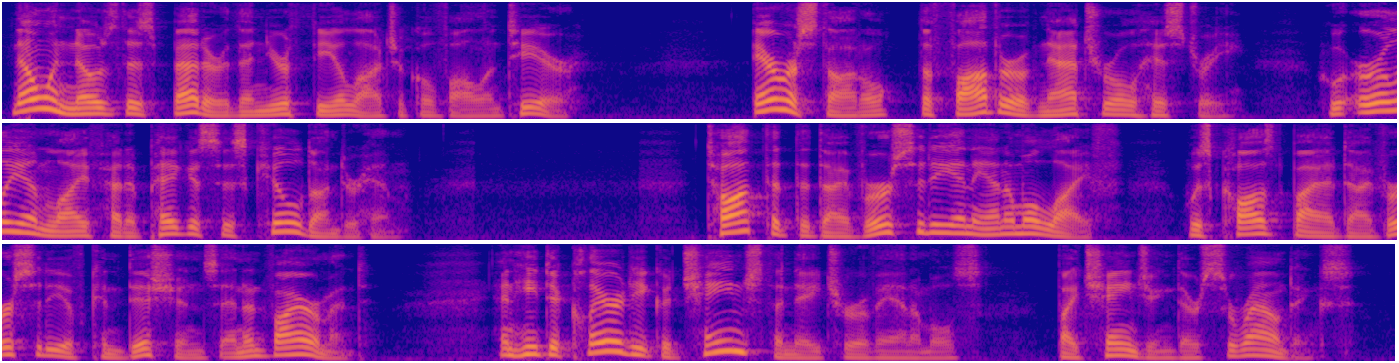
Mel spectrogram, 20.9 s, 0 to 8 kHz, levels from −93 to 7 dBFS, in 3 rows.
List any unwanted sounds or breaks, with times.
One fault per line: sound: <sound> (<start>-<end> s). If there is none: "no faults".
no faults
